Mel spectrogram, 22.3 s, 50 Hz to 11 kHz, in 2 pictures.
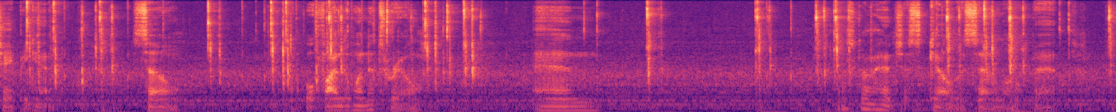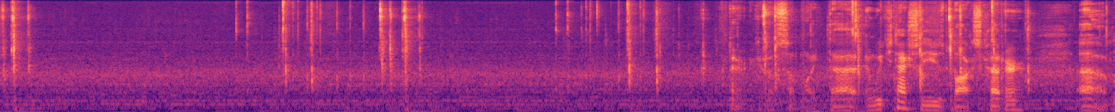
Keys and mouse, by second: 0.2 Tab, 1.0 z, 2.0 middle click, 2.0 Tab, 2.7 Tab, 3.3 z, 4.2 Tab, 7.6 z, 8.1 s, 9.4 z, 9.8 g, 10.8 click, 11.1 s, 12.1-14.6 middle drag, 14.9 g, 18.8 KP_7, 20.6 z.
